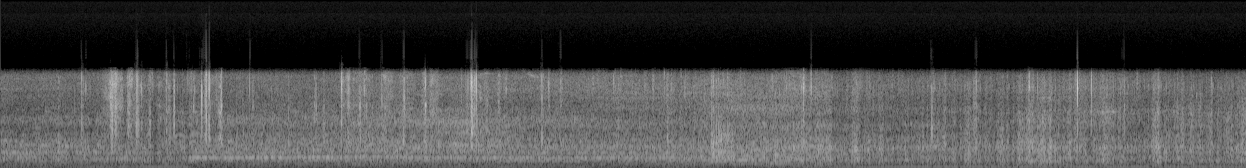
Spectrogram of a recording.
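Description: A phone bumps and taps with small clicks.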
